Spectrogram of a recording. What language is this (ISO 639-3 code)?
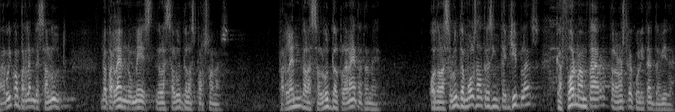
cat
